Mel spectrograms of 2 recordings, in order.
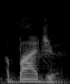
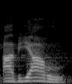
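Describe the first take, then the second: First: The name is said with English sounds. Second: The name is said with Hebrew sounds. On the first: The speaker calls it wrong. "I'll just say" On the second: The speaker calls it right. "If we were to speak in the Hebrew language, his name would be"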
